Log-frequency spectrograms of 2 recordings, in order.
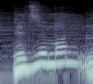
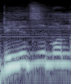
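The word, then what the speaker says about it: Beelzemon: auch in bilsemon nee bsemon definitiv weil es kommt von bsebub und es es wird bsemon ausgesprochen weil bsemon also bsebub ist es kommt von bsebub und das ist ein Dämon aus der Bibel bilsemon oder bilsebumon richtigbumon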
